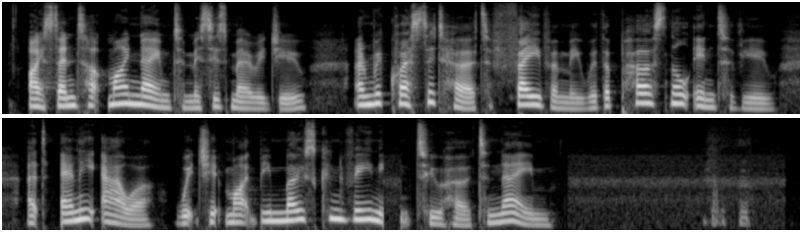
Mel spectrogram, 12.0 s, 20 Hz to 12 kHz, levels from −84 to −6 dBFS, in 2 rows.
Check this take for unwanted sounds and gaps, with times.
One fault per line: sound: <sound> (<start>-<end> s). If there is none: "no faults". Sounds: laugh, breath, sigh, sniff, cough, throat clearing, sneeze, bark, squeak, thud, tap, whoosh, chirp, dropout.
sound: dropout (8.8-9.0 s)
sound: laugh (11.2-11.7 s)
